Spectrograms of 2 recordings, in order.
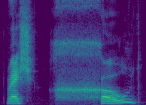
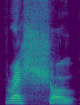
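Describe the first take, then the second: First: The word begins without a th sound. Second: The word begins with a th sound. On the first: The speaker calls it wrong. "it's not threshold" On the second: The speaker calls it right. "but threshold"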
